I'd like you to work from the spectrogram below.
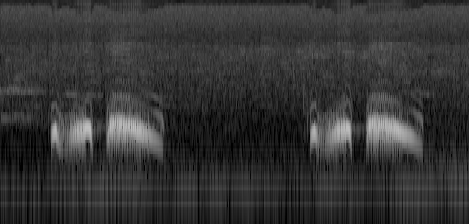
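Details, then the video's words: Two mellow coo phrases from a spotted dove, described as very vocal, spaced under three seconds apart. Each holds a clipped first note, a swelling rising coo and a long descending coo, against a steady low hum. "Suara Burung Tekukur Super Gacor"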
